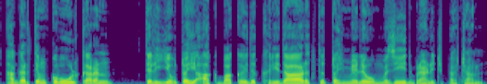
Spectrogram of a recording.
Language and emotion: Kashmiri, neutral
